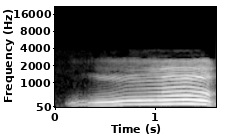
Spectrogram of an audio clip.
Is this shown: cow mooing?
yes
